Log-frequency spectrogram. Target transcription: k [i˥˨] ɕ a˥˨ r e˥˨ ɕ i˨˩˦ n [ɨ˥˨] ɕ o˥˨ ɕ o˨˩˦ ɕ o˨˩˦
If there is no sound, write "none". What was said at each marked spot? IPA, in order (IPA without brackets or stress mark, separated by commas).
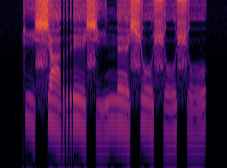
i˥˨, ɛ˥˨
